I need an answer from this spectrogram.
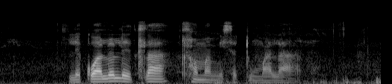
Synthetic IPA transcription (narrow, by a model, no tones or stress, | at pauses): lɪkwalɔlɪt͡ɬat͡ɬʰɔmamisatumala̰ːnɔ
